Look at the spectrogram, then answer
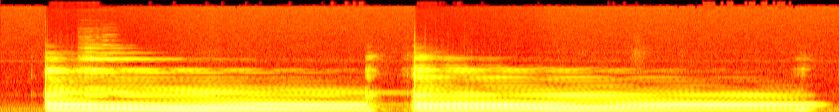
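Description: Two long plucked notes on the open low E string of a guitar, each ringing out bright and sustained before fading, with no talking.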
